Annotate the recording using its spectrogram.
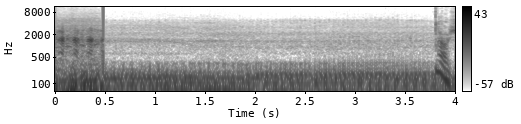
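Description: A Triumph Street Triple's three-cylinder engine running at a steady low note while riding, under road and wind noise picked up on the bike. A short click comes about half a second in, after which the engine and road noise are all that is heard.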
